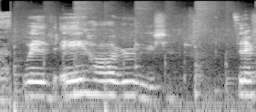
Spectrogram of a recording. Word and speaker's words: Eha: chronicles here on the ndc with aha did i pronounce that right yes aha means actually four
